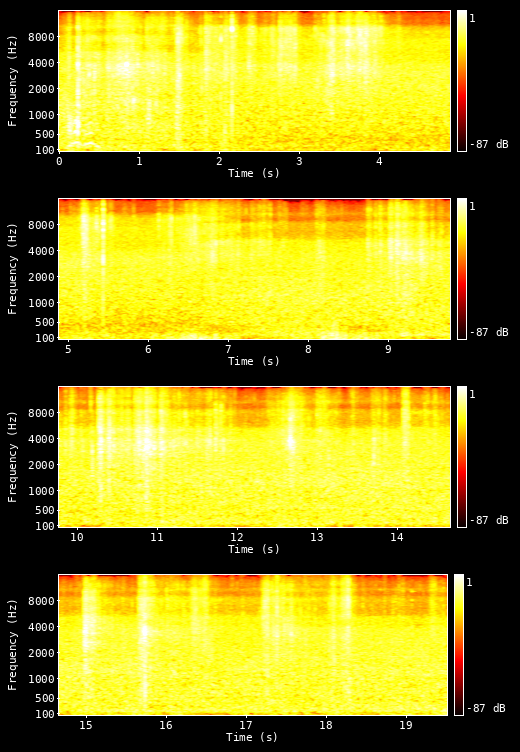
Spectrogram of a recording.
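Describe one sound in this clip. Twigs snap and crackle underfoot.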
